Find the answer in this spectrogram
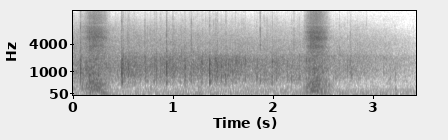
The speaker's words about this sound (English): Amen. Give God a hand clap.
